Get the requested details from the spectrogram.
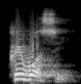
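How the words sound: Privacy is said with a British pronunciation. "Like in British English, it is"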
